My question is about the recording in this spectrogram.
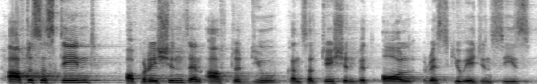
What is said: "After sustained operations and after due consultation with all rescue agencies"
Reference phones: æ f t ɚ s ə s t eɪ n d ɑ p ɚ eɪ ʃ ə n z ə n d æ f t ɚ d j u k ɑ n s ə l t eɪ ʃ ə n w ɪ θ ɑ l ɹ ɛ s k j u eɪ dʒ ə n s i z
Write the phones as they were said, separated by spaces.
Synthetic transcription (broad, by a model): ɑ f t ɚ s ə s t eɪ n d ɑ p ɚ eɪ ʃ ə n z ə n d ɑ f t ɚ d j u k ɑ n s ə l t eɪ ʃ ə n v ɪ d ɑ l ɹ ɛ s k j u eɪ dʒ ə n s i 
